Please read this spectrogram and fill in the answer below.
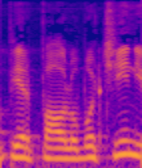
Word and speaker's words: Pierpaolo Bottini: mottini os aloés permite corrigir agora falando que é pior paulo viu porque ele não gosta que a gente chame os italianos com essa pronúncia que todos chamam então para a felicidade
